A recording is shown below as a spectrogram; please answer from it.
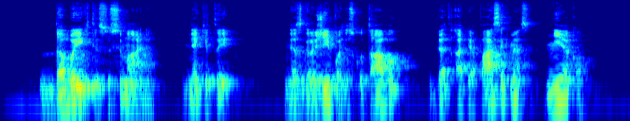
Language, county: Lithuanian, Panevėžys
